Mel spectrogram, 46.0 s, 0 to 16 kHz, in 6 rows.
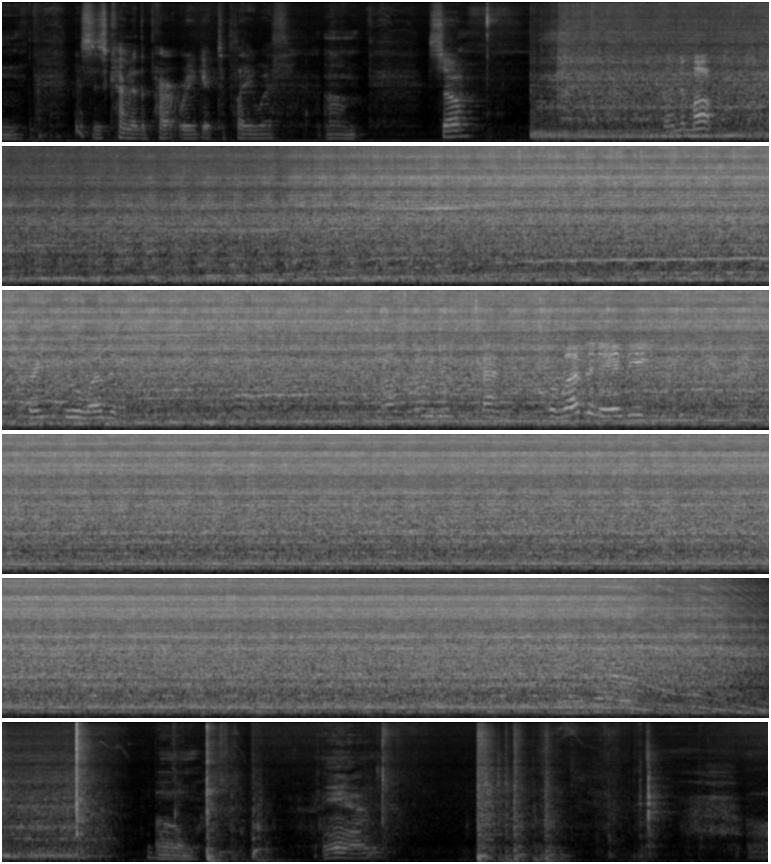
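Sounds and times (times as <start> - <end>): blender running: 5.3 - 39.5.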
